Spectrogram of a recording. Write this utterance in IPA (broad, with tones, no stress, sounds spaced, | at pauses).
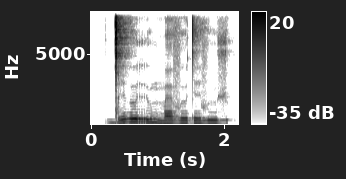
ɡ͡ǀ e˧˥ ð ø˥ r ʉ˧˥ mː æ˩ v ø˩˧ t e˩˧ v ʉ˧ ʒ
